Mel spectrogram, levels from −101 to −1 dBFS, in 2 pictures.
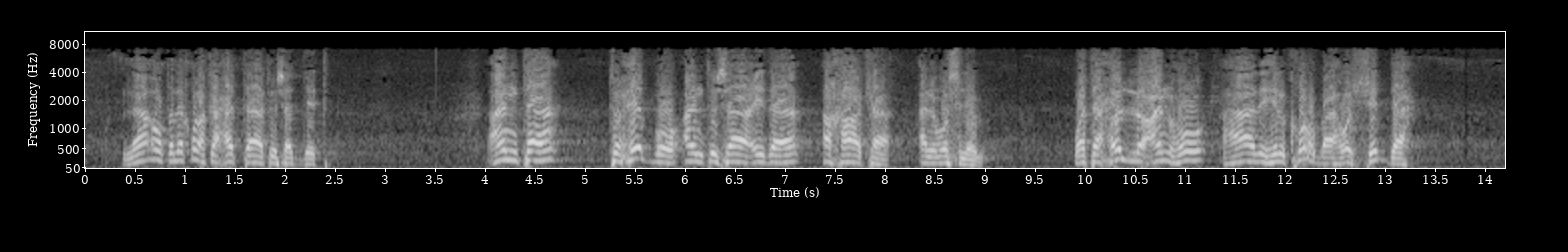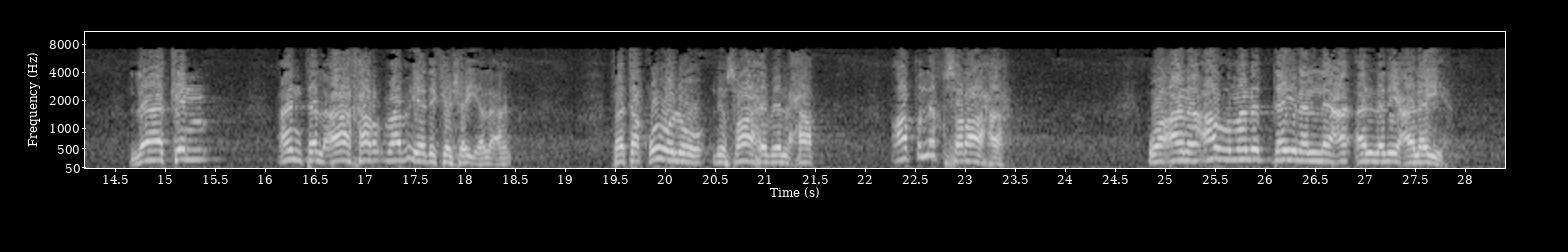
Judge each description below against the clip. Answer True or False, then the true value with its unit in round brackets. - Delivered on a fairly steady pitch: False (4.1 semitones)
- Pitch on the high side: True (195 Hz)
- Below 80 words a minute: True (70 wpm)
